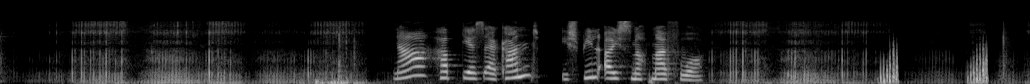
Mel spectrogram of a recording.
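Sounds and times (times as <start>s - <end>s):
cat purring: 0.0s - 4.4s, 6.9s - 10.3s
speech: 4.0s - 7.3s.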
